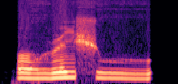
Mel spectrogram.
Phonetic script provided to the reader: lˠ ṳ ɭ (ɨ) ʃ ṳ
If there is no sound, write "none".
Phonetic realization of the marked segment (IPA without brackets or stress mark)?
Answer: i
